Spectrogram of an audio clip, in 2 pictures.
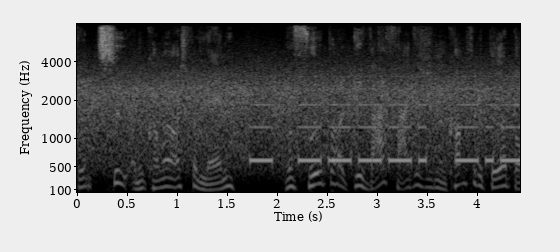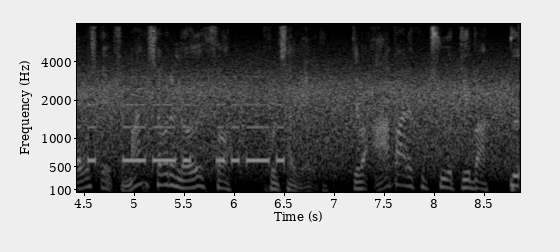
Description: Morse code, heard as a keyed tone, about 16 wpm, 610 Hz, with radio static and speech in Danish. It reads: T9CGF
